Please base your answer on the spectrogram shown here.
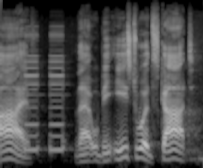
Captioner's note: buzzer buzzes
